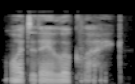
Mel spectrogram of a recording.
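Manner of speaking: low, slow breathy whisper. A narrator's reading. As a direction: lean in and whisper it. Late-night flirty phone call.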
